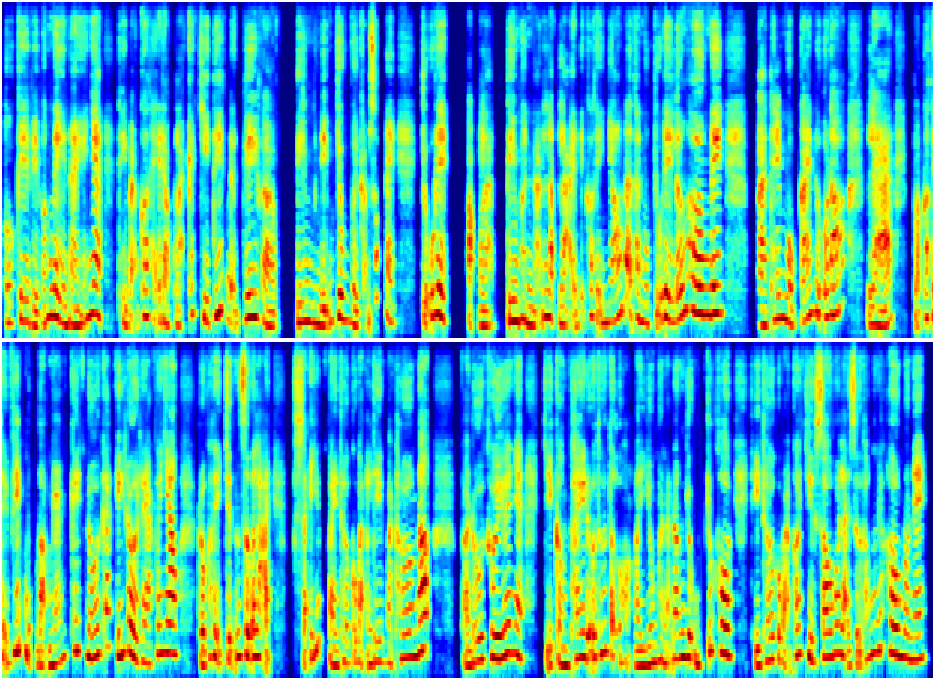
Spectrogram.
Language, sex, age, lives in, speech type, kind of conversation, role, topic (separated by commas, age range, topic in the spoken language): Vietnamese, female, 20-24, Vietnam, read, expert-assistant, expert, Làm thế nào để xây dựng thói quen đọc và viết thơ hiệu quả cho người bận rộn?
